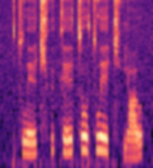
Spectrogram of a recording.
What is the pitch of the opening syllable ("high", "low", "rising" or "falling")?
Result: rising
